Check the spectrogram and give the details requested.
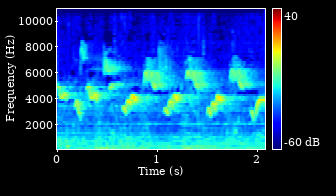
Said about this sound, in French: Et il entend le bruit des oiseaux.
